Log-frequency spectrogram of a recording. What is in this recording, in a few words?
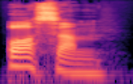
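"awesome", US English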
